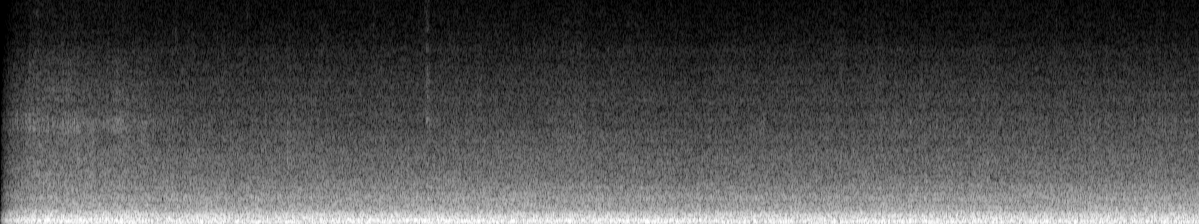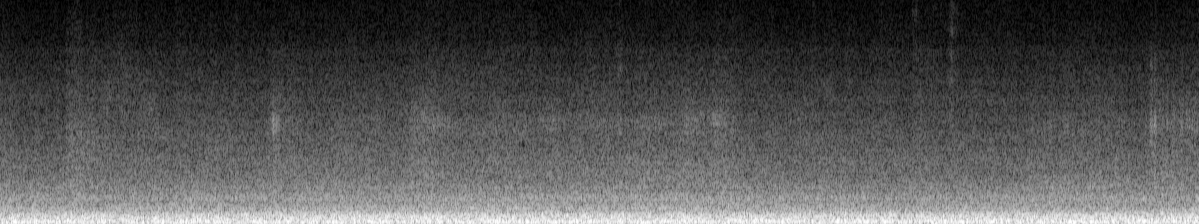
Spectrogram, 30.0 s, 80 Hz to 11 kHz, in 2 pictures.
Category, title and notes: Soundscapes > Urban
Saint Nazaire industrial harbour cranes 1
cranes, docks, engine, field-recording, harbour, industrial, machine, Montoir-de-Bretagne, Saint-Nazaire, soybeans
